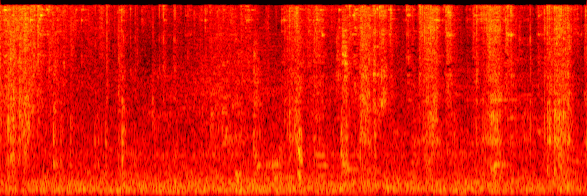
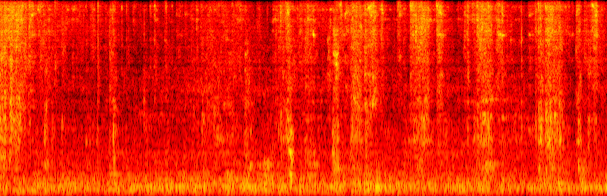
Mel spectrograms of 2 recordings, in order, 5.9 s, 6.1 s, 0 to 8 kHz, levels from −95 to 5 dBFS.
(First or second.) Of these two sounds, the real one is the first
